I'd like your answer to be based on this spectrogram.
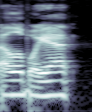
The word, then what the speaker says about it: Ella Boyett: Also on Byte, it's all under the same name, at Ella Boyette.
